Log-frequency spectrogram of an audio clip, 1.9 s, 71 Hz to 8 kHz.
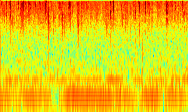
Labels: {"label": "biophony, midshipman", "recorder": "SoundTrap 500"}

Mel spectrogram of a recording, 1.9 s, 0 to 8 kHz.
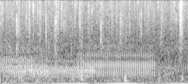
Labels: {"label": "biophony, croak", "recorder": "SoundTrap 500"}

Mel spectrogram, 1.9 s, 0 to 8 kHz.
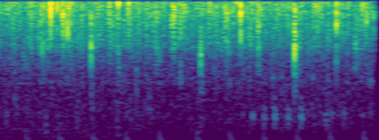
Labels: {"label": "biophony, crackle", "recorder": "SoundTrap 600"}
{"label": "biophony", "recorder": "SoundTrap 600"}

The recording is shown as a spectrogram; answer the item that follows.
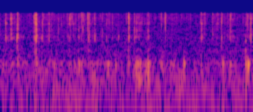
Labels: {"label": "ambient", "recorder": "HydroMoth"}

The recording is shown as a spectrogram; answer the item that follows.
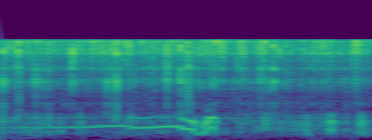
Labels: {"label": "biophony, cascading saw", "recorder": "HydroMoth"}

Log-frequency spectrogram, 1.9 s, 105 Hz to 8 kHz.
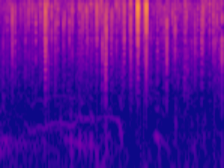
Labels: {"label": "biophony, cascading saw", "recorder": "SoundTrap 600 or HydroMoth"}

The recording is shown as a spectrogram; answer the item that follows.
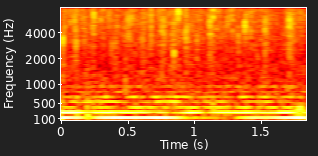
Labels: {"label": "biophony, midshipman", "recorder": "SoundTrap 500"}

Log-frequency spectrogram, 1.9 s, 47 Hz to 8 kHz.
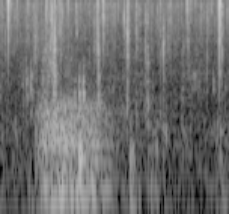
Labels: {"label": "biophony", "recorder": "SoundTrap 300"}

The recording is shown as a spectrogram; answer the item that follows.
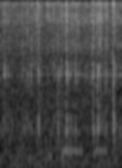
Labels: {"label": "ambient", "recorder": "HydroMoth"}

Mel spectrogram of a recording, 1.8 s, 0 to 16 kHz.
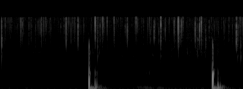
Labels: {"label": "biophony, double pulse", "recorder": "SoundTrap 300"}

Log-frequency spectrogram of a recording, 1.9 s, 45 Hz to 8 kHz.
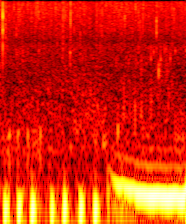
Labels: {"label": "biophony", "recorder": "SoundTrap 300"}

